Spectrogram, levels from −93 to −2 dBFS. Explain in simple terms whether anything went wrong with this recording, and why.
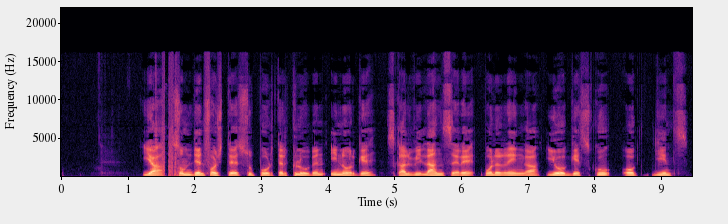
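One thing went wrong. From about 1.41 to 1.77 s the speech is broken up by a short, uneven burst of scratching and crackle. That is loose connector crackle: a worn or dirty plug briefly loses and regains contact, chopping the sound on and off. The irregular rhythm gives it away. A digital glitch repeats more evenly, and distortion from overly loud audio follows the loudness of the speech, not a wobbling contact.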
